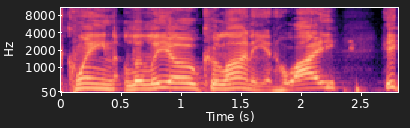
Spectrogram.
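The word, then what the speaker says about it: Liliuokalani: He just butchered pronunciations. Queen Lilio Kulani in Hawaii, he called her Queen Leo Kakalani.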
